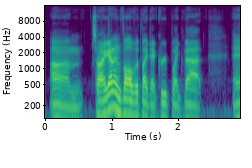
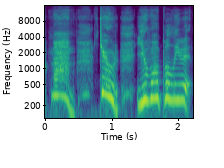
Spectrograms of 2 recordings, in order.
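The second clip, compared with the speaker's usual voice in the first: much higher and louder, bursting with news; retold excited call; 13 semitones higher, 6 dB louder than usual. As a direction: blurt it out to mom, thrilled. Calling mom excitedly.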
